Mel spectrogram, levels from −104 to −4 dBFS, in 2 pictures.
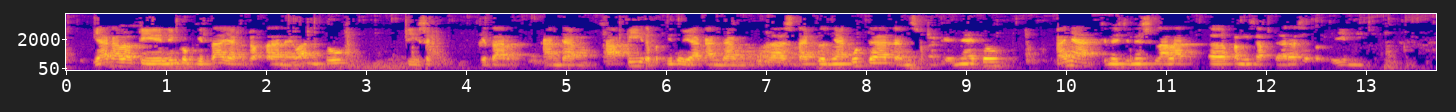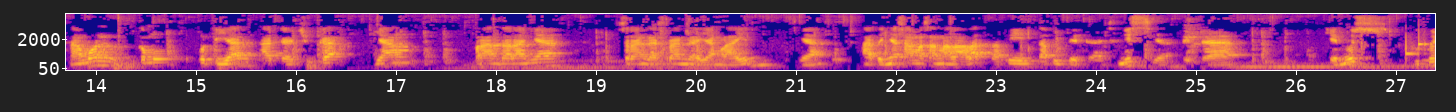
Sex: male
